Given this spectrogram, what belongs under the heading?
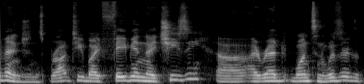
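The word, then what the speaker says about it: Fabian Nicieza: A Tale of Time and Vengeance, brought to you by Fabian Niciezi. I read once in Wizard that's how you're supposed to pronounce it, so I'm sticking by that.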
